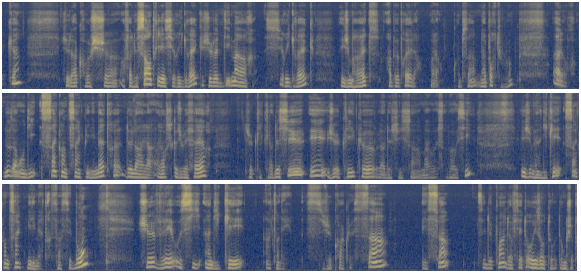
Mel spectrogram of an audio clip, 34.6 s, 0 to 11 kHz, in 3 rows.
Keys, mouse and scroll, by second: 5.4 click, 7.5 click, 9.2 right click, 10.0 scroll up 2, 10.5 right click, 11.3 right click, 12.8 click, 14.5 click, 16.2 click, 18.9 click, 21.0 click, 22.8 KP_5, 23.0 KP_5, 23.3 Return, 27.6-29.1 drag, 29.5 click, 30.9 click, 32.7 click.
